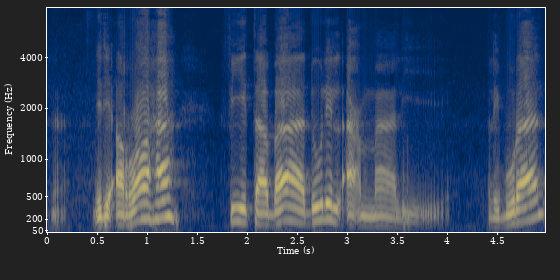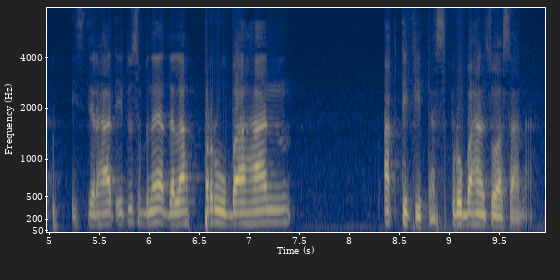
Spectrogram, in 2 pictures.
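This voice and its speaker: A man's voice: fairly high pitch, expressive, fairly quick, a little mellow. A man, a teacher at an Islamic boarding school giving students holiday advice in a conversational way, repeating his points for emphasis.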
